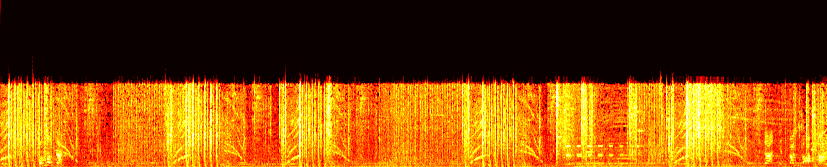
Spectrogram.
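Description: A large gun fires in Mass Effect, sending rapid, dense bursts of gunfire and booming impacts over a steady mechanical din, with a voice speaking in the mix.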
